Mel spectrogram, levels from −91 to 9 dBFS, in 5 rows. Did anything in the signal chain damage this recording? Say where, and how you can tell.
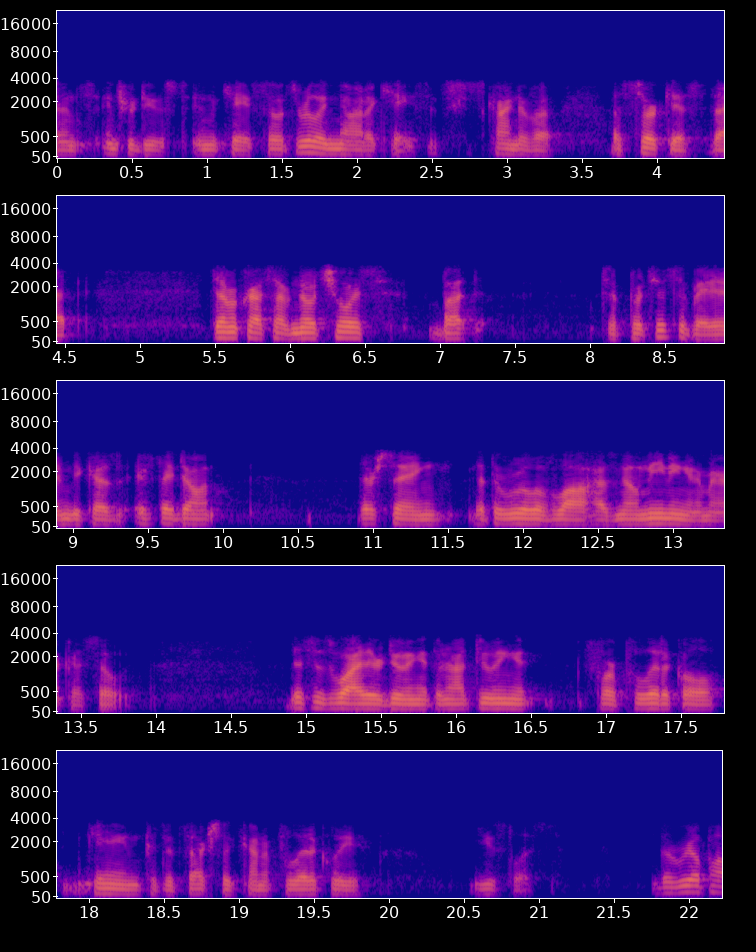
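Yes. Codec stage: G.729 coding throughout the speech, with band limits at 150 Hz and 3.4 kHz plus a rough, buzzy synthetic texture. That texture, which fits an 8 kbit/s stream rebuilt from pulses, separates it from plain telephone filtering.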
